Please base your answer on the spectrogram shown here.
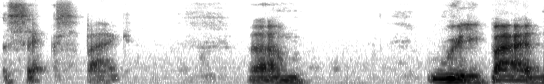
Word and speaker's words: CeX: wet at all and yes that is actually pronounced a sex bag um really bad name for a a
